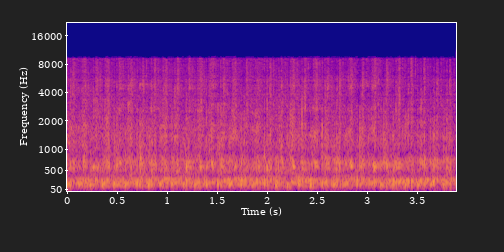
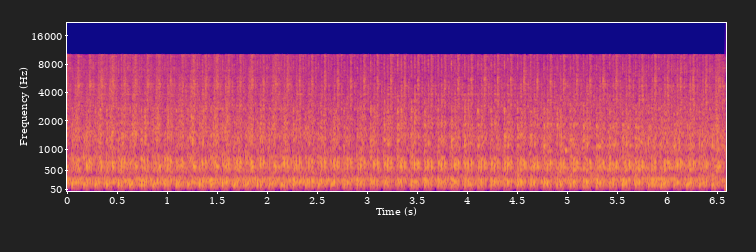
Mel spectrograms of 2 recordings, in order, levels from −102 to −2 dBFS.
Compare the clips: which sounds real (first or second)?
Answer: second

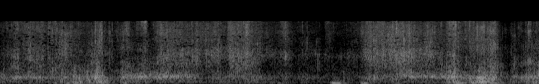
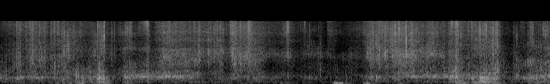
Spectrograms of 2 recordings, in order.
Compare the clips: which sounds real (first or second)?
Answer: first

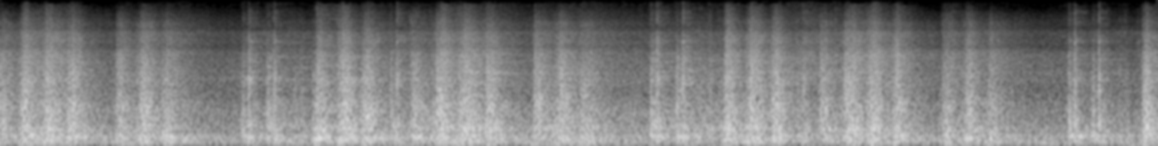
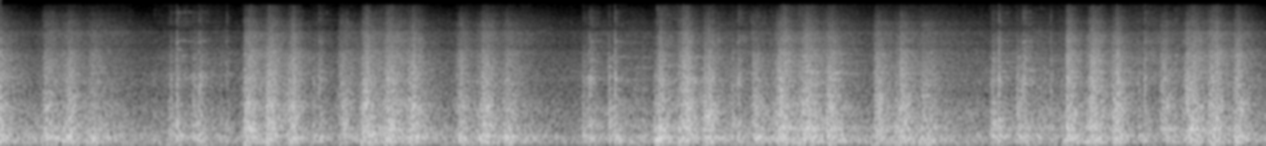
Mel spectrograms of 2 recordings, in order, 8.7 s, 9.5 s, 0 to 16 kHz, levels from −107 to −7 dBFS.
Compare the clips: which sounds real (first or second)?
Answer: second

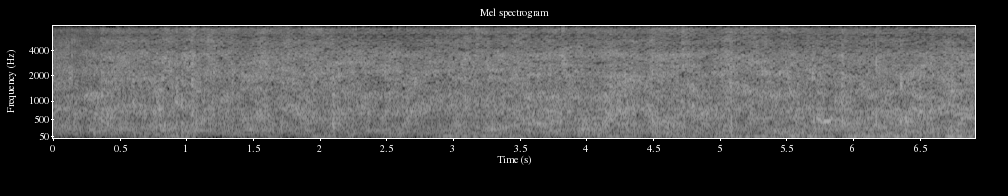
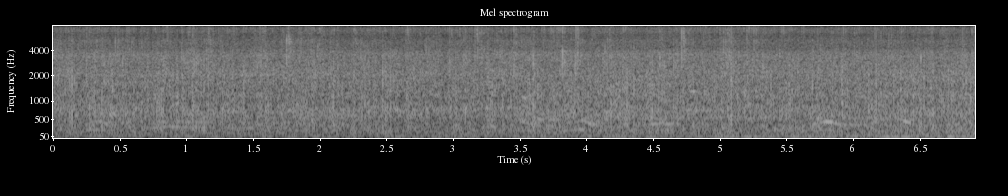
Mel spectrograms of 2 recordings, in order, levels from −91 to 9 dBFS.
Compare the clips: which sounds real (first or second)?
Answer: second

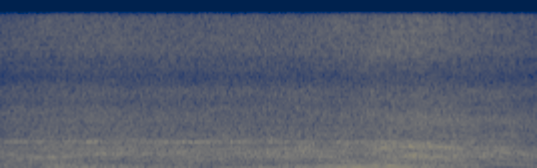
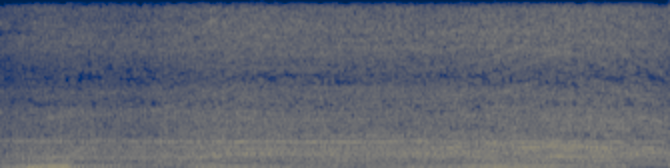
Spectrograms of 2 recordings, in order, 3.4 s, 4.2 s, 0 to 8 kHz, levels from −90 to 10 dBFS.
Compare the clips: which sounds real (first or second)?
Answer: second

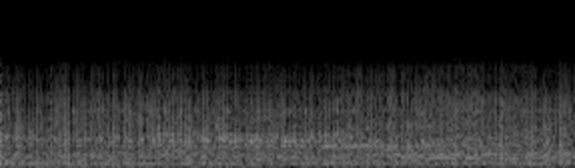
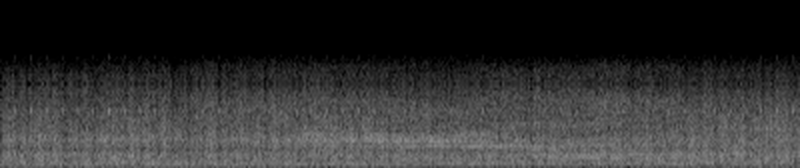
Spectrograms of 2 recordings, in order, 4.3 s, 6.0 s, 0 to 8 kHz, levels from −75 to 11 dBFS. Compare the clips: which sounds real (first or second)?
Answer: second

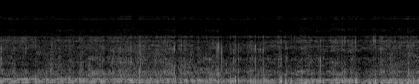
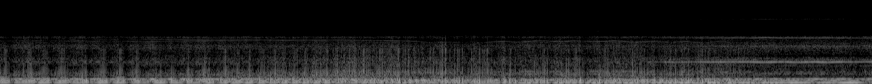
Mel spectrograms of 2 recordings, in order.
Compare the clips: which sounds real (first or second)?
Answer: second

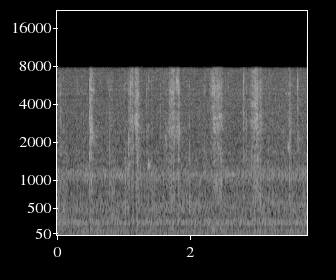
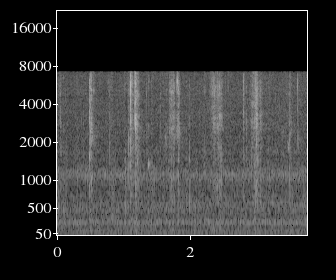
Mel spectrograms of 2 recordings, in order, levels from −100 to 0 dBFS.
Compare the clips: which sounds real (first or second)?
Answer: second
